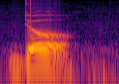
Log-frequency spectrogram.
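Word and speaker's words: دو: one is number two which is doe lyke doe a deer a female deer DOE and then as a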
